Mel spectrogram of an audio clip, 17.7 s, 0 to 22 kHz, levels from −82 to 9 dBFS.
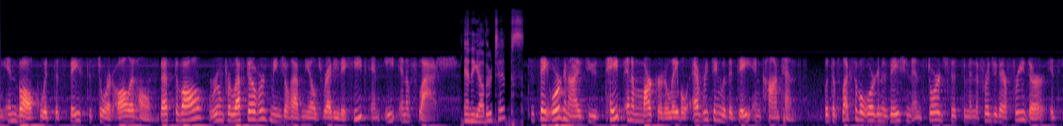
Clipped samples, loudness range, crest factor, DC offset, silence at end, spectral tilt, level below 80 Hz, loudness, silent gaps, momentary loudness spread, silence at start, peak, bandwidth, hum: under 0.1%; 5 LU; 20 dB; under 0.1%; 0.05 s; -3.5 dB/octave; -56 dBFS; -24 LUFS; none; 13 LU; 0 s; -4 dBFS; 13 kHz; none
